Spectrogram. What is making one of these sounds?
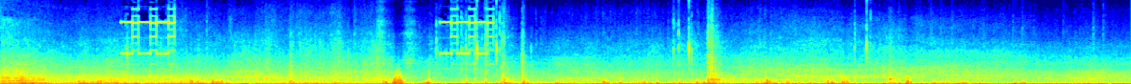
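Tyres roll steadily over asphalt.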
